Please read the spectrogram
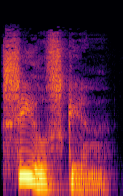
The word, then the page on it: sealskin: British English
